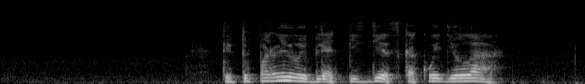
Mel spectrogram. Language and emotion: Russian, angry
